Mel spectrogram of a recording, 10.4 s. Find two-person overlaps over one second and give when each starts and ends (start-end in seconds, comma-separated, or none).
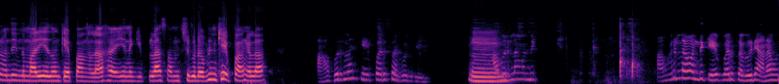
none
